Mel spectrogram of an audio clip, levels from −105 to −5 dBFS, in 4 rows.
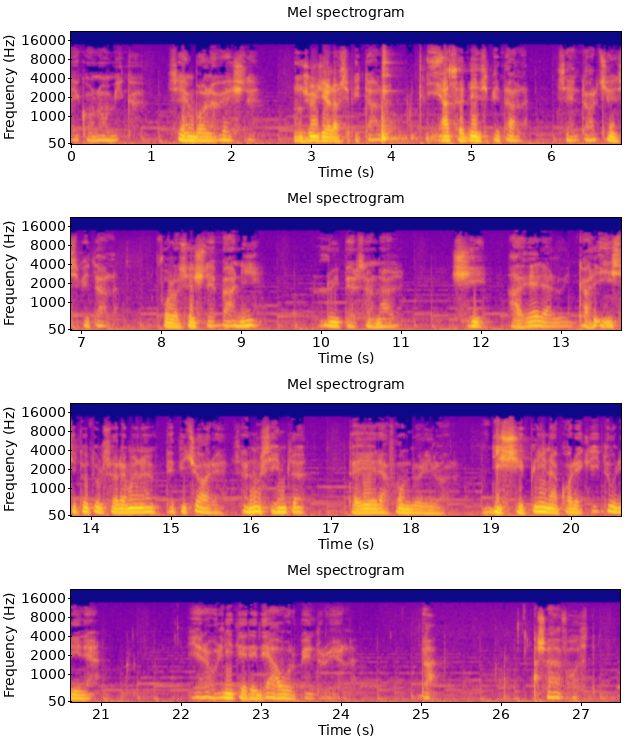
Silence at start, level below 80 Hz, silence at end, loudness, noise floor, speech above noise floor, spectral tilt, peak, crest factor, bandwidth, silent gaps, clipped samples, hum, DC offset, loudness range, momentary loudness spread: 0 s; -42 dBFS; 0 s; -17 LUFS; -40 dBFS; 24 dB; -5.5 dB/octave; -4 dBFS; 14 dB; 13.5 kHz; none; under 0.1%; none; under 0.1%; 5 LU; 18 LU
